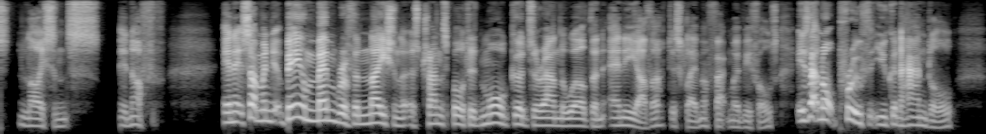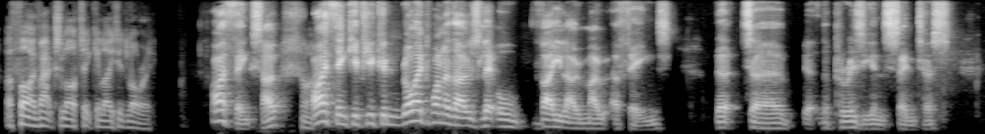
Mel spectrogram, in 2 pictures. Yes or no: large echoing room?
no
